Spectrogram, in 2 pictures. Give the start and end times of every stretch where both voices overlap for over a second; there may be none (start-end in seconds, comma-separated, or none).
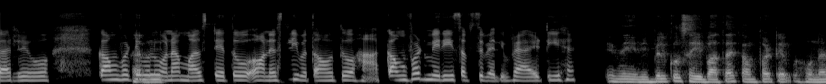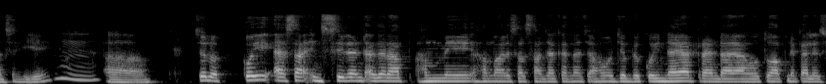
none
